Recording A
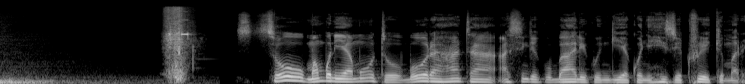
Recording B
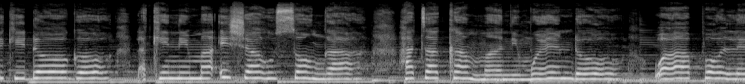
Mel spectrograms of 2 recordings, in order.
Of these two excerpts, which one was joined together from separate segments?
A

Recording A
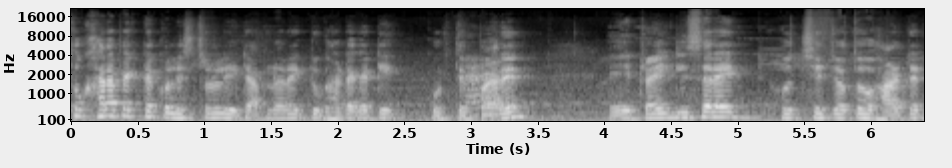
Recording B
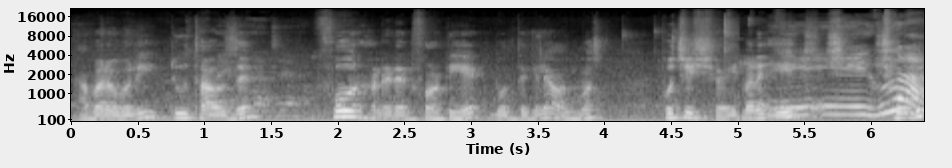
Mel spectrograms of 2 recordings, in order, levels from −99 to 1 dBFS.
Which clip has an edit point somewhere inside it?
B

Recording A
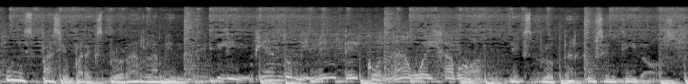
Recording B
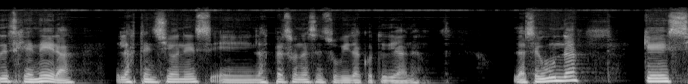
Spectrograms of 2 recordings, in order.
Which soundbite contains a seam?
B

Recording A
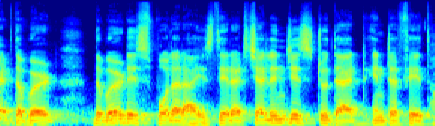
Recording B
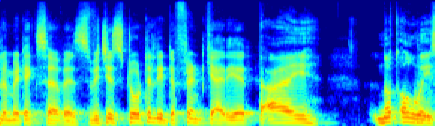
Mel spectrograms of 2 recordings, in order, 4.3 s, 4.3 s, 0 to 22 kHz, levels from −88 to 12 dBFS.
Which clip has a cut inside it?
B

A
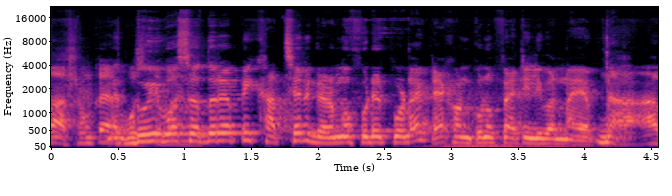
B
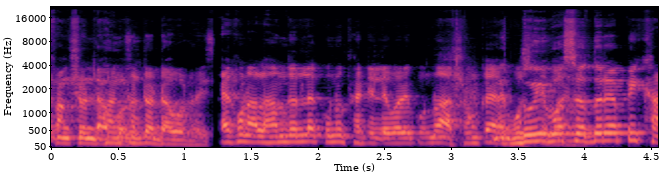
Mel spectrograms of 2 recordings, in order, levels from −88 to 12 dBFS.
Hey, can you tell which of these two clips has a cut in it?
B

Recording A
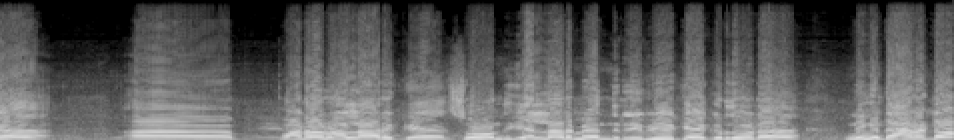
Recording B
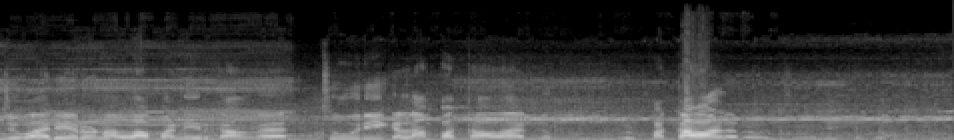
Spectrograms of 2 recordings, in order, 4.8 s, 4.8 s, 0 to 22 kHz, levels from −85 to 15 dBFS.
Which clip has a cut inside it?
B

